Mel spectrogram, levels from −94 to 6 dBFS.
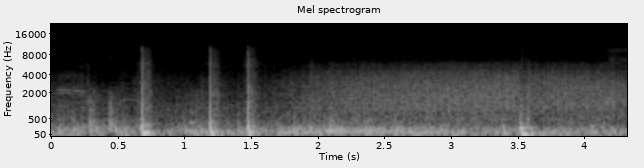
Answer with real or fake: fake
